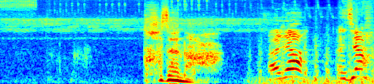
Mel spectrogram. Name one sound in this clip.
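A young man speaks in a shaken voice.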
